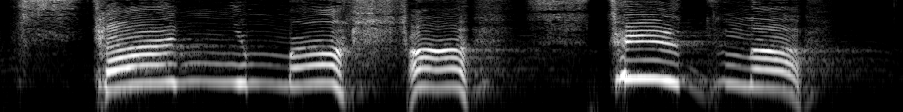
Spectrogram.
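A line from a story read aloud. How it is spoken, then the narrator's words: Furious shout. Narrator (Russian): Закричал я в бешенстве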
